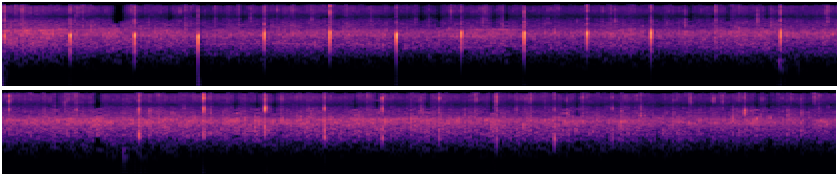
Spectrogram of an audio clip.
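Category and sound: crowd, warm round of applause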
